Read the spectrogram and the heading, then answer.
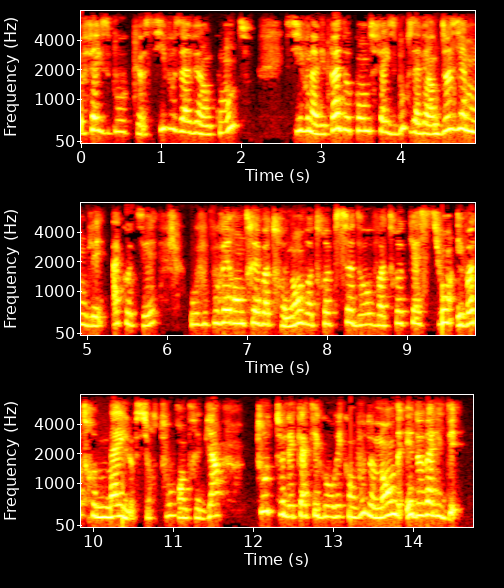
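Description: A woman's voice: sits high, husky, lo-fi sound. A woman hosting a live online conference, speaking earnestly and repeating words for emphasis. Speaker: webinar host.

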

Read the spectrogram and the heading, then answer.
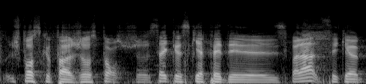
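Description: A man giving a spontaneous explanation in a discussion, halting and repeating his words. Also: medium pitch, sharp tone, slight background noise. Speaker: discussion participant.

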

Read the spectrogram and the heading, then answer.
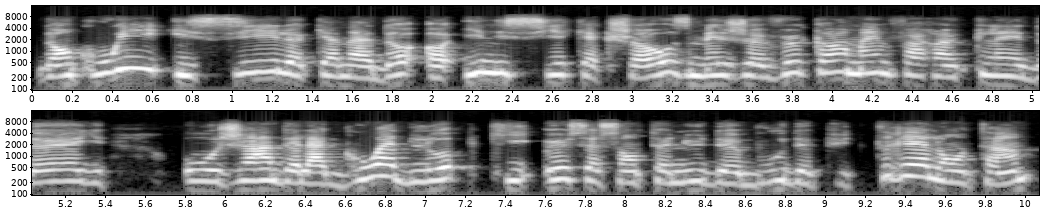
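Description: A woman's voice: fairly high pitch, a little slow, darkish tone. A woman from Belgium hosting an online interview, speaking with frequent fillers and restarts as she introduces the topic and her guests. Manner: hesitant, many fillers and restarts. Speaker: host and interviewer. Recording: slightly dull lo-fi audio.

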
